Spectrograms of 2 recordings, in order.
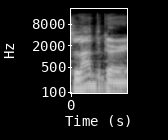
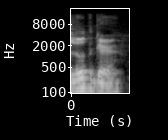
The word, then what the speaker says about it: Ludger: I bother just like you guys pronounced ludger even though it's ludgar oh is it ludgar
